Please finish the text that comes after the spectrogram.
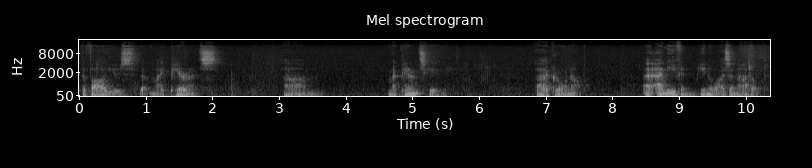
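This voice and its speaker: A man with a fairly low voice shares personal stories as a casual hiking vlogger. He rambles gently and haltingly, often repeating a phrase before moving on. The room around him is clearly echoey. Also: a little hiss or hum. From Scotland. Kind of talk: casual personal storytelling to viewers.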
